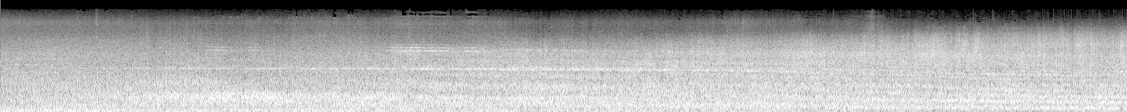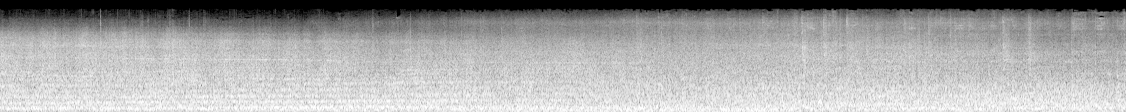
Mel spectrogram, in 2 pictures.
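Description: Old diesel locomotive hauling a metre-gauge passenger train, its engine drone sliding in pitch as it draws near. Near the end the coaches roll close past, wheels clicking over the rail joints.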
